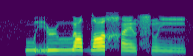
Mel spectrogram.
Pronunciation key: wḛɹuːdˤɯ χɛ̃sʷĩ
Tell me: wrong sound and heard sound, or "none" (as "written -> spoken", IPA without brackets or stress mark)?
none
